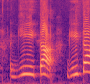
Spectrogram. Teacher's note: यहाँ पे गी का उच्चारण करते वक्त हमें थोड़ा ज़्यादा समय लेकर बोलना चाहिए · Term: दीर्घ ई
